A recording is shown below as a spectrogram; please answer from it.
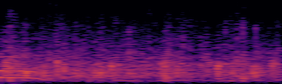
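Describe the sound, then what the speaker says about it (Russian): Audience applause after a televised interview with ballet dancer Sergei Polunin, a steady dense clapping that fills the whole short stretch at moderate loudness with no voices over it. "Аплодисменты."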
